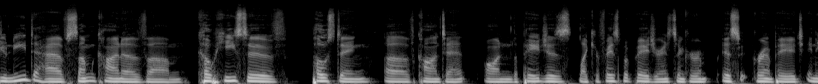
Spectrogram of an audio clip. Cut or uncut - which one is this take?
cut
